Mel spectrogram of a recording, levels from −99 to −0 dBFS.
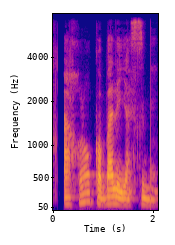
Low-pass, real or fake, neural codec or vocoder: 7.2 kHz; real; none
